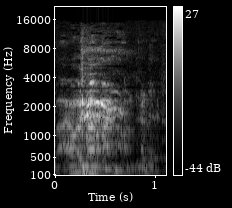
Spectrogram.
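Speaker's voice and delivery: usual speaking voice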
